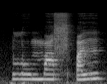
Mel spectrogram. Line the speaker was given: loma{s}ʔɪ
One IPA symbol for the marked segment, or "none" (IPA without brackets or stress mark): sˤ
